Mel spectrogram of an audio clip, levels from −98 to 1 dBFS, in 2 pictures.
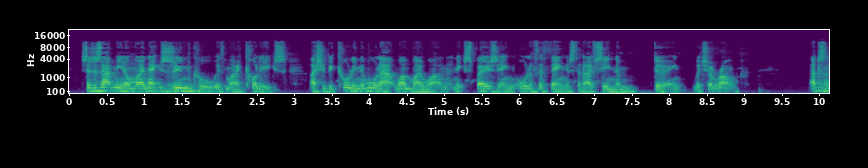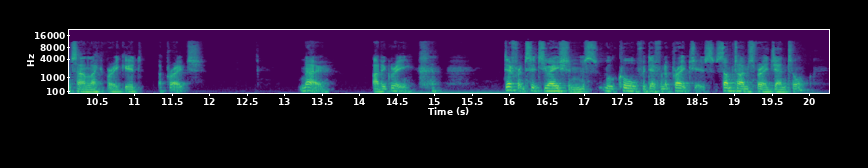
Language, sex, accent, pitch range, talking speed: English, male, British, 105-135 Hz, 170 wpm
